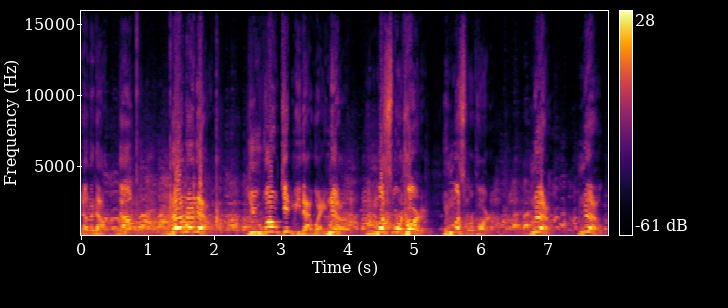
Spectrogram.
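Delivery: high, shouted comic refusal; loud mock refusal. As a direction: shout it down in exaggerated alarm. Acted refusal of crying cop's gesture.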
